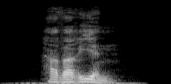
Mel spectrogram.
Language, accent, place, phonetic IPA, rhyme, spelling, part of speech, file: German, Germany, Berlin, [havaˈʁiːən], -iːən, Havarien, noun, De-Havarien.ogg
- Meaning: plural of Havarie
